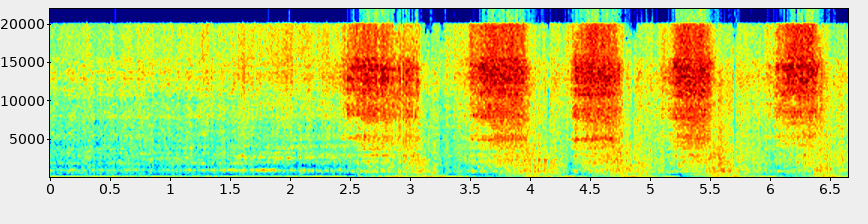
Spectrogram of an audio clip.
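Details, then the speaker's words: 1963 Chrysler Newport with a 361 V8 on its first start after sitting an unknown time: it settles into a low, soft, even idle with a couple of gentle blips, a quiet exhaust and no knock or tick, a normal idle. "This thing ain't been sitting too awful long, but listen at it. I know, it sounds like it's got good freaking mufflers and everything. It's quiet."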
